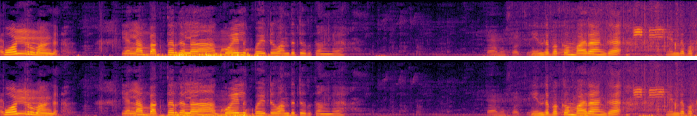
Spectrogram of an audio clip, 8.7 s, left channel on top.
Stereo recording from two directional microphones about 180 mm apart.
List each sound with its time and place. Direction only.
0.1 s speech: 10° right (ahead or behind)
6.1 s speech: 50° left (ahead or behind)
6.7 s speech: 15° right (ahead or behind)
